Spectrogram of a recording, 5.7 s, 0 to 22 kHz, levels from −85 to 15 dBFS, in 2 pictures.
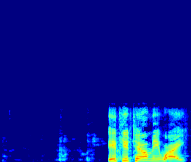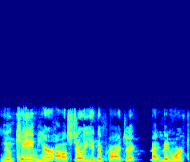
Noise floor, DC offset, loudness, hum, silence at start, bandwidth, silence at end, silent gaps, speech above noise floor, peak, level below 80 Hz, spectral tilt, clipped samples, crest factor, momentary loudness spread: -82 dBFS; under 0.1%; -16 LUFS; none; 1.65 s; 7.8 kHz; 0.1 s; none; 66 dB; 0 dBFS; -66 dBFS; -3.5 dB/octave; under 0.1%; 18 dB; 6 LU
